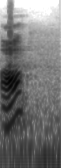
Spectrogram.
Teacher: So my mouth is more open, ah, and the sound is coming from the middle of my mouth. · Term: ah sound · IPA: /Ʌ/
